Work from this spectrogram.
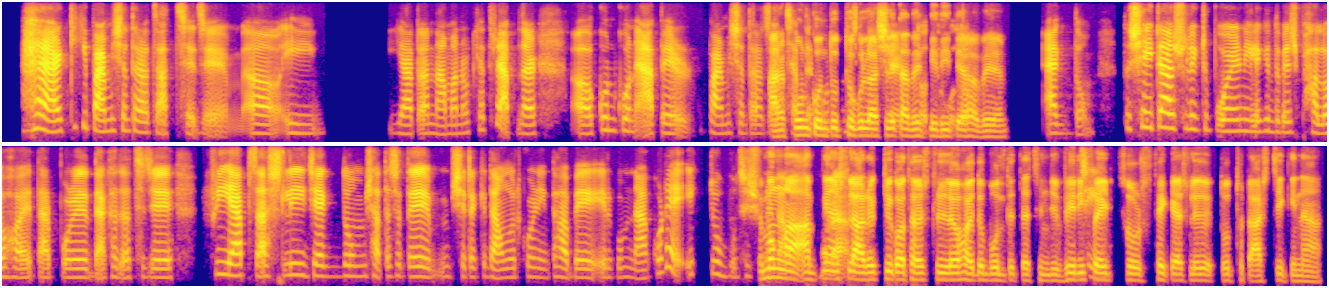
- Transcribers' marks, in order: tapping; in English: "ভেরিফাইড"
- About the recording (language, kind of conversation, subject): Bengali, podcast, অনলাইনে গোপনীয়তা নিয়ে আপনি সবচেয়ে বেশি কী নিয়ে উদ্বিগ্ন?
